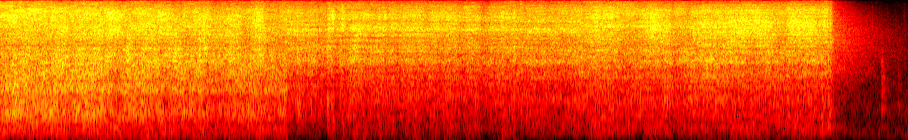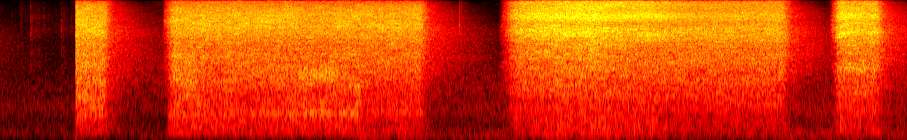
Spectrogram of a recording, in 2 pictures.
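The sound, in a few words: air blower blowing off a junkyard Supra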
